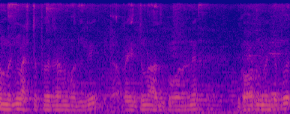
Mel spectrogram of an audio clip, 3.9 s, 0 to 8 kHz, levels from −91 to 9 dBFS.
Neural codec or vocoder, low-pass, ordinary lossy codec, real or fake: none; 7.2 kHz; none; real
